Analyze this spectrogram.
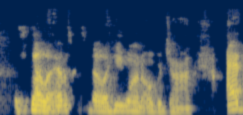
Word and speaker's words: Elvis Costello: Unfortunately, he won Elvis Castillo. Am I saying it right? Elvis Costello. Elvis Costello.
